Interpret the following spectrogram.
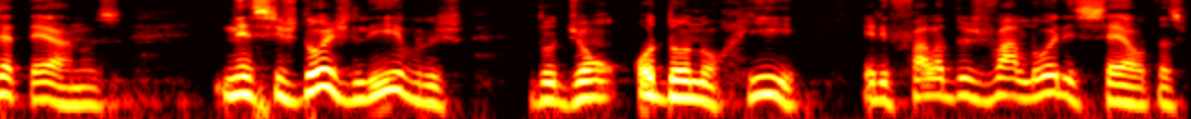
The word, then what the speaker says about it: John O'Donoghue: Não, sobre a cultura celta, tem um autor que eu gosto muito que já desencarnou, que é o John O'Donoghue. A pronúncia é essa.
